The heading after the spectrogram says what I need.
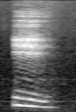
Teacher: So you keep your tongue and your teeth in exactly the same position as for E, but just round your lips.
